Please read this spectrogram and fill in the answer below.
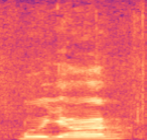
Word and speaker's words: bouillon: Bouillon.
